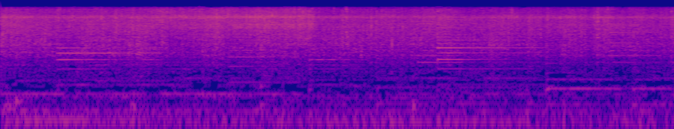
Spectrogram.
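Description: Corned beef hash (shredded hash brown potatoes, chopped corned beef and onions in butter) sizzling steadily as it fries in a cast iron skillet, stirred with a spatula. Soft background music with held notes plays over it.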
